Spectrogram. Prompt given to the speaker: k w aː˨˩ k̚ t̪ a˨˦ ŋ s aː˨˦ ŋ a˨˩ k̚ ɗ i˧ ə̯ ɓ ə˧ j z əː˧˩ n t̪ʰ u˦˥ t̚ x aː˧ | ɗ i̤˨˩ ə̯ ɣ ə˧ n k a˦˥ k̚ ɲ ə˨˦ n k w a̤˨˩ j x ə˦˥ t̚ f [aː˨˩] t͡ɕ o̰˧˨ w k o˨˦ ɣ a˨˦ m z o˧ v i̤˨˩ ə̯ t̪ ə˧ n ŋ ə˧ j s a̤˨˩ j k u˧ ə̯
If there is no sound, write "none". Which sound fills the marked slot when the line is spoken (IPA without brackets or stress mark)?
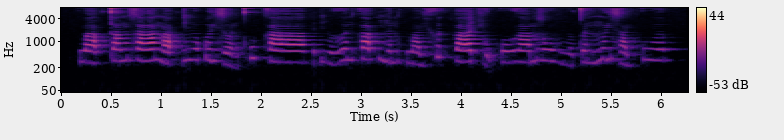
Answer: aː˨˦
